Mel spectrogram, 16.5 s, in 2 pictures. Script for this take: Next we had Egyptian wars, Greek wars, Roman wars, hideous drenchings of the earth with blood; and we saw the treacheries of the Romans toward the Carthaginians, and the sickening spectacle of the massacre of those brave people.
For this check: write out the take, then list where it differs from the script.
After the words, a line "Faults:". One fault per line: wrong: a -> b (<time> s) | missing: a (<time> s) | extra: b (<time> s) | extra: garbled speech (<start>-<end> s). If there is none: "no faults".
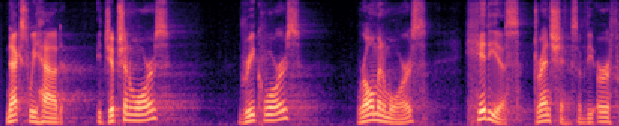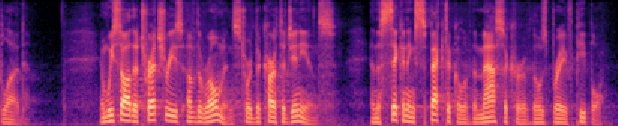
Next we had Egyptian wars, Greek wars, Roman wars, hideous drenchings of the earth blood; and we saw the treacheries of the Romans toward the Carthaginians, and the sickening spectacle of the massacre of those brave people.
Faults:
missing: with (8.2 s)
